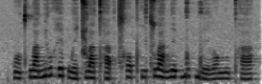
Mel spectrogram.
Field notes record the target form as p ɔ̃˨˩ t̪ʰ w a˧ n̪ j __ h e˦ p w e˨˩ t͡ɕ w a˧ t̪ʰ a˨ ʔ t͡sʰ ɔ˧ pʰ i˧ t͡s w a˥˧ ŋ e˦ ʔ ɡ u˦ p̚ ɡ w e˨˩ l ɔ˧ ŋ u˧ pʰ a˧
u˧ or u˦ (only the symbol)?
u˦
